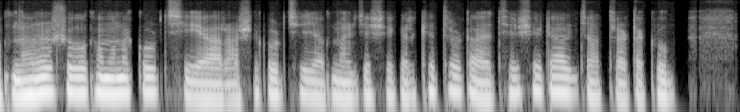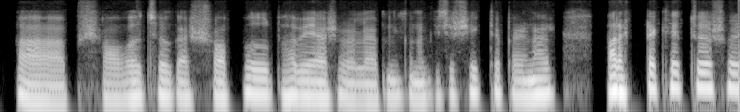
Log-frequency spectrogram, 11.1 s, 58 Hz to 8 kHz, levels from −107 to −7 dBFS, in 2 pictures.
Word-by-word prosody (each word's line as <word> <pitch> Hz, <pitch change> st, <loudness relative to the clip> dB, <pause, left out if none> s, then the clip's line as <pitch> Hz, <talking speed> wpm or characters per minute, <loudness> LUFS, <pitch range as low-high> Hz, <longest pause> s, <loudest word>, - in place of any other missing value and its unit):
আপনারও 125 Hz, +2 st, +5 dB
শুভকামনা 130 Hz, -1 st, +5 dB
করছি। 135 Hz, -2 st, -1 dB, 0.2 s
আর 100 Hz, -, 0 dB
আশা 130 Hz, -, -6 dB
করছি 120 Hz, 0 st, -2 dB, 0.2 s
আপনার 115 Hz, -3 st, 0 dB
যে, 120 Hz, -, -2 dB
শেখার 115 Hz, -1 st, -4 dB
ক্ষেত্রটা 140 Hz, -2 st, -2 dB
আছে, 110 Hz, -, -10 dB
সেটার 140 Hz, -2 st, +1 dB
যাত্রাটা 110 Hz, -1 st, -4 dB
খুব 115 Hz, -3 st, 0 dB, 0.8 s
আপ 95 Hz, -1 st, 0 dB, 0.2 s
সহজ 105 Hz, +1 st, -1 dB
হোক 115 Hz, -2 st, +1 dB
আর 110 Hz, -, -4 dB
সফলভাবে 120 Hz, 0 st, +1 dB
আসলে 105 Hz, -3 st, -2 dB
আপনি 115 Hz, +1 st, -4 dB
কোন 105 Hz, -, -1 dB
কিছু 120 Hz, +2 st, -7 dB
শিখতে 130 Hz, -1 st, -2 dB
পারেন। 115 Hz, -2 st, +2 dB
আর 130 Hz, -, +2 dB, 0.4 s
আরেকটা 145 Hz, +2 st, +6 dB
ক্ষেত্র 165 Hz, 0 st, 0 dB
আসলে 160 Hz, 0 st, 0 dB
120 Hz, 155 wpm, -23 LUFS, 110-135 Hz, 0.8 s, আরেকটা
